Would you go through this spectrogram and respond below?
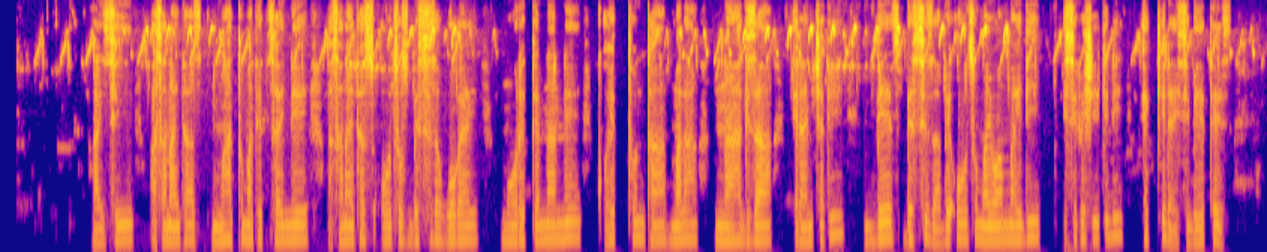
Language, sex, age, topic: Gamo, male, 25-35, government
